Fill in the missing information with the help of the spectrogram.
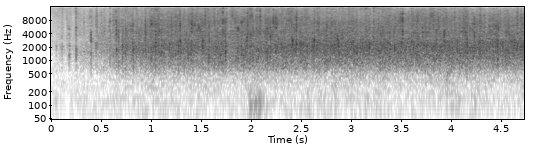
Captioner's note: applause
